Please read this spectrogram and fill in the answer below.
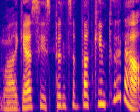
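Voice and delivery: voice like a mother's. Imitating how a mother said it to her son: imitating a mom voice. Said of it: "I'm using my mom voice".

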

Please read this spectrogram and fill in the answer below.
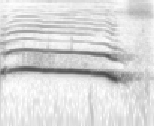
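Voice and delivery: very high, loud shouted squeal, not scary. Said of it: "Not like even a scary voice".

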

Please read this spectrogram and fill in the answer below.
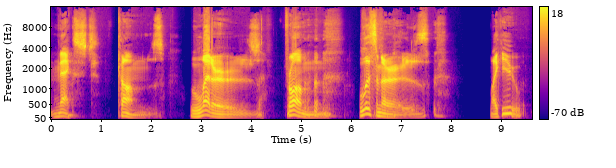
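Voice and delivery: put-on voice, dropped low, every word stretched slowly. Announcing the next segment of the show: Michael Buffer voice. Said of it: "Michael Buffer coming? Are you gonna talk like that".

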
